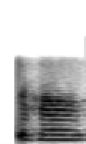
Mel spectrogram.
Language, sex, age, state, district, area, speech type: Hindi, male, 45-60, Rajasthan, Karauli, rural, conversation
